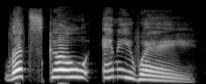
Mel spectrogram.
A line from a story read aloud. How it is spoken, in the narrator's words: Mom shouted through the rain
